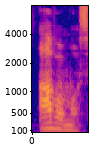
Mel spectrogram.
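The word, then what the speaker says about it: íbamos: Well, if a word ends in N, S, or a vowel, like we have abomos, the stress is supposed to be two vowels back. So it should be on the middle A there. But it's abomos. It breaks the rule. It gets an accent mark.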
